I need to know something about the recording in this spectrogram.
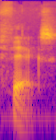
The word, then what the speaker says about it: PHX: loving Phoenix let's get your PHX pronounced fix get it play on words and it works for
